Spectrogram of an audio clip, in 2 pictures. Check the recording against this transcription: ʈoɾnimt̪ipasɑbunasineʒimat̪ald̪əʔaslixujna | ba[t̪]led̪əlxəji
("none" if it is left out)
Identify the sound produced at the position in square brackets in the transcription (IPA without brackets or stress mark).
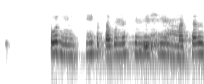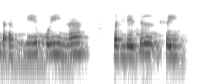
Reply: d̪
